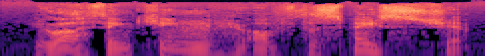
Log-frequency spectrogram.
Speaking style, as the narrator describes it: he sighed

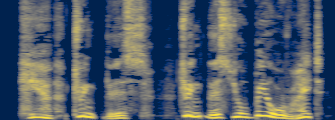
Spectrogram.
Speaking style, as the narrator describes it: said Harry desperately

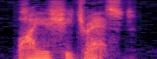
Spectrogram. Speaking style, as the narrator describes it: Richard leaned toward Verdine and whispered

